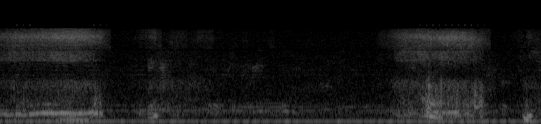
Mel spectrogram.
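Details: Sleeping pet gives two rough, rattling snores about four seconds apart with quiet breathing between: snoring.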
